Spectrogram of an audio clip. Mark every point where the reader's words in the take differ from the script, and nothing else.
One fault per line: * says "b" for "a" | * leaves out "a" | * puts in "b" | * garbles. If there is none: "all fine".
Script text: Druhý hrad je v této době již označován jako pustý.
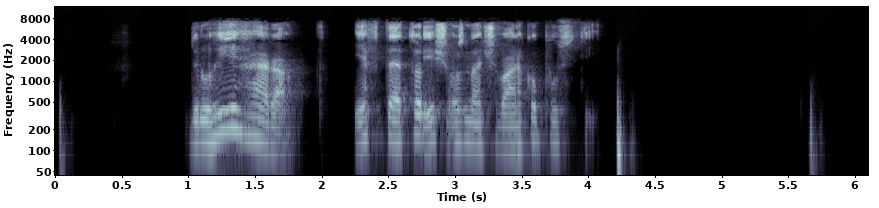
* leaves out "době"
